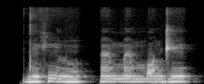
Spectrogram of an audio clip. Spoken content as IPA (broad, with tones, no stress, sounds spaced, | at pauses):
d ẽ˨ x ĩ˦˨ l ũ˨ | æ̃˦ mː æ̃˦ mː ɒ˦ n d͡ʒ ẽ˦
